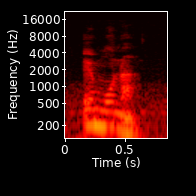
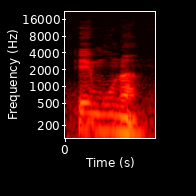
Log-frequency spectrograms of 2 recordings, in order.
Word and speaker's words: emuná: La palabra hebrea emuná. Aquí les voy a poner para que vean cómo se escribe. Emuná.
